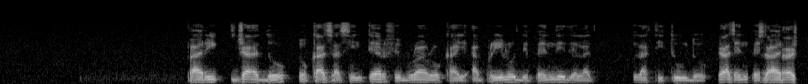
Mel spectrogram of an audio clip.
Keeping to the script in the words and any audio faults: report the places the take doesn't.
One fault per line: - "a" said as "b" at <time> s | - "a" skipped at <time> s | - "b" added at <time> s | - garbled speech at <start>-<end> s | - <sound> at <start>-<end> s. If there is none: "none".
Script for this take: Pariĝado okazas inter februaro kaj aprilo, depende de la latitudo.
- garbled speech at 7.2-8.0 s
